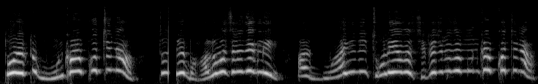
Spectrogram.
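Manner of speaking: high, fast teasing prod. Acted. Boy teasing his friend about her sister leaving, high mock prod.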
